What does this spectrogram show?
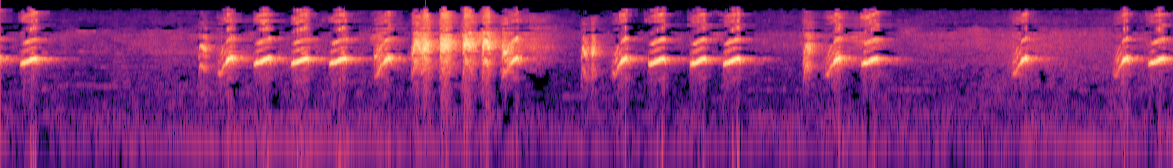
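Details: Sooty-headed bulbul imitating the white-rumped shama, repeating short clipped whistled notes in quick regular series, interrupted by a dense buzzy burst mid-phrase, then more spaced-out whistles; a faint low hum persists in the background.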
